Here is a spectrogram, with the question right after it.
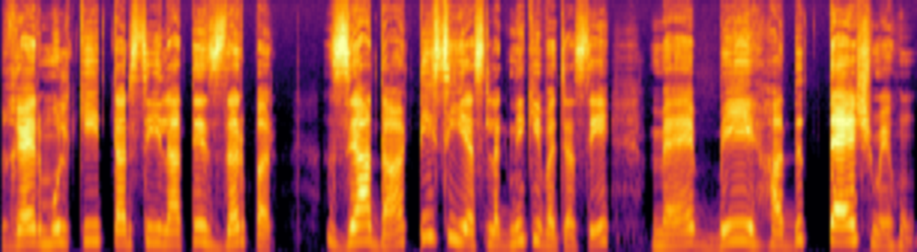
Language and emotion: Urdu, angry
